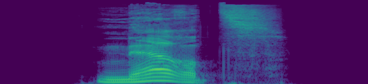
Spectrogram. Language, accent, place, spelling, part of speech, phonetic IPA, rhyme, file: German, Germany, Berlin, Nerz, noun / proper noun, [nɛʁt͡s], -ɛʁt͡s, De-Nerz.ogg
- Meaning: mink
